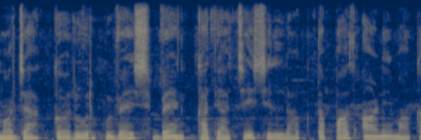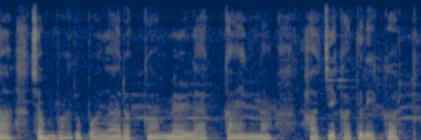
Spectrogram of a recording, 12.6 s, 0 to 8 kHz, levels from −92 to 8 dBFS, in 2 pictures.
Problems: constant background noise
